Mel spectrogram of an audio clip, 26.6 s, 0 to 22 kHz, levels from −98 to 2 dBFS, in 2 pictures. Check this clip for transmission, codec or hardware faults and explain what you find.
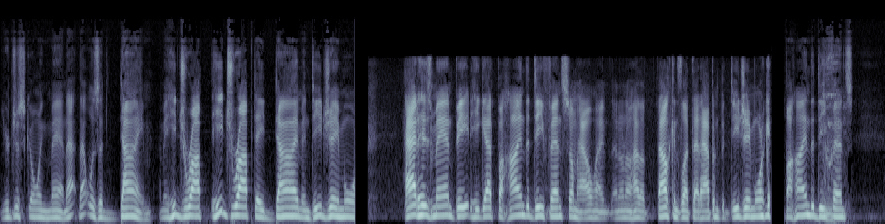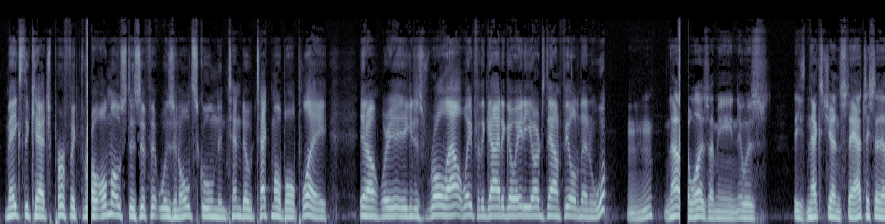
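Two kinds of fault are present. From 5.31 s to 11.76 s the speech turns duller and boxier after a 200 ms gap, with nothing above 7.6 kHz, a faint new noise floor, and the level about unchanged. This is likely an input switched to a poorer device with a narrower band. On a spectrogram the upper band cuts off sharply at the gap and returns at 11.76 s.

Wireless microphone squelch dropouts occur at 14.55 s and 23.43 s. The FM radio signal fades far enough that the receiver's squelch mutes its output, opening holes of near silence lasting 67 ms and 127 ms. The waveform shows them as flat, near-empty gaps that cut abruptly into the speech.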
